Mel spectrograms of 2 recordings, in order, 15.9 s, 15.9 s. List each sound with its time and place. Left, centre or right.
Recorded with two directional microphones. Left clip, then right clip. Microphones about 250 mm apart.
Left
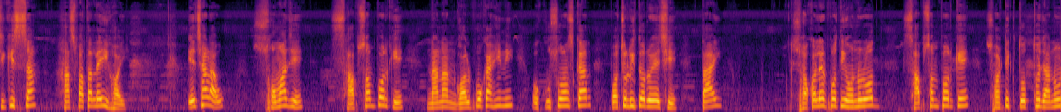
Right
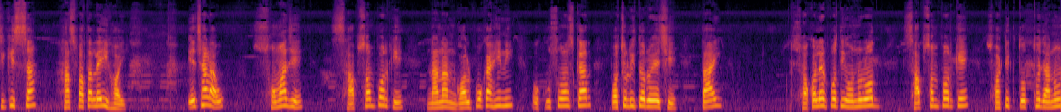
0.0 s speech: centre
